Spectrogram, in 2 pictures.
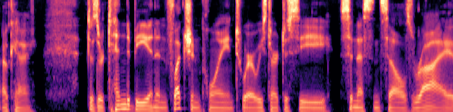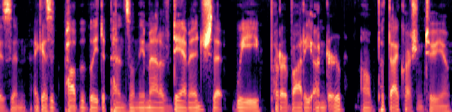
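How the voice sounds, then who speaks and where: A man talks at a moderate pace in a very deep, low voice with vocal fry, fairly even intonation and very even loudness. The recording is very clean, with a silent background. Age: 40s. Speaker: podcast host. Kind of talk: interview.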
